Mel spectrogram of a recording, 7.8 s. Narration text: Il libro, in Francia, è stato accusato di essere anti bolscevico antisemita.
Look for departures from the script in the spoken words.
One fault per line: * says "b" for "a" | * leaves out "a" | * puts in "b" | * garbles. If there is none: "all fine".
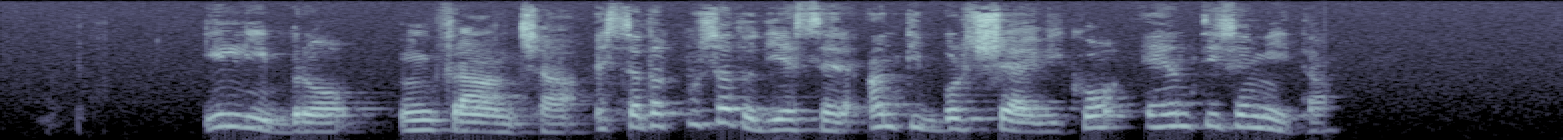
* puts in "e"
